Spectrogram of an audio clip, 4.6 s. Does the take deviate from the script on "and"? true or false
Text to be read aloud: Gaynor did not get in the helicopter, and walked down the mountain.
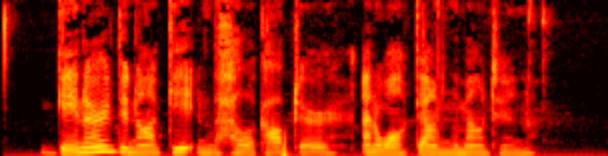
false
